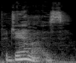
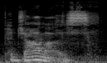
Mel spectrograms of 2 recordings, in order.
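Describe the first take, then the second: First: Its middle vowel does not rhyme with mamas. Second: Its middle vowel rhymes with mamas. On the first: The speaker calls it wrong. "This is how I originally read it" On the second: The speaker calls it right. "So I was supposed to say"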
